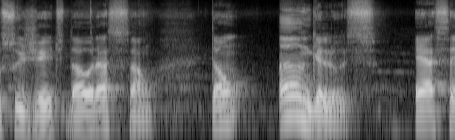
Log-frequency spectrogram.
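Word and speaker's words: ἄγγελος: né que seria o sujeito da oração Então angelos essa é a expressão correta o o gama ele é pronunciado como guimel do hebraico né ele o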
